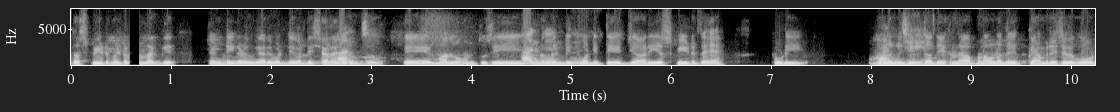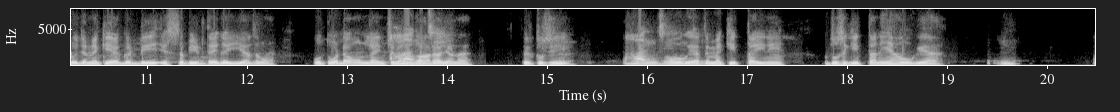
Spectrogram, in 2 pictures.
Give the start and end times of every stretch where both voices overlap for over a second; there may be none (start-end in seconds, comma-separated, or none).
none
